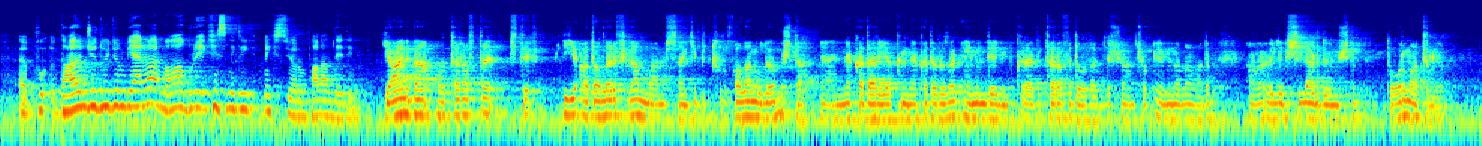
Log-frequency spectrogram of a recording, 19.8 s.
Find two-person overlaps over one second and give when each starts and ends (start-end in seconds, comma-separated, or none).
none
